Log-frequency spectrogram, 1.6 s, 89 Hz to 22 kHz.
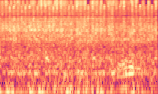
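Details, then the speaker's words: Toyota Hilux with 2.7 2R engine at idle: uneven idle with a rough scratchy rumble from the front of the engine; the A/C compressor is seized and its pulley wobbles; the fix is a new compressor and condenser plus a system flush. "aquí tenemos una Hilux motor 2r 2.7 de un ruido en la parte delantera del motor el aire el compresor del aire acondicionado está trancado y la polea del compresor no sirve"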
